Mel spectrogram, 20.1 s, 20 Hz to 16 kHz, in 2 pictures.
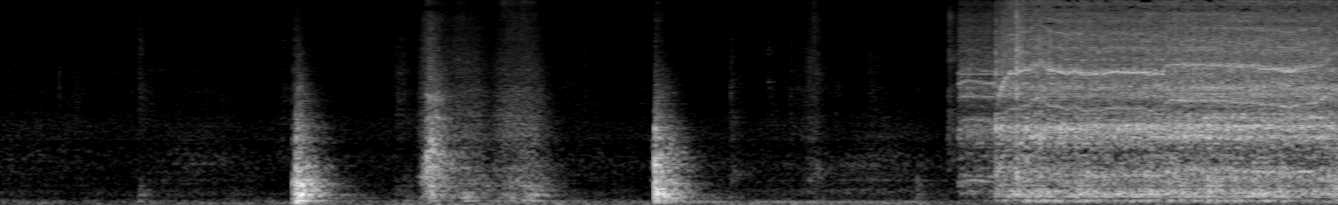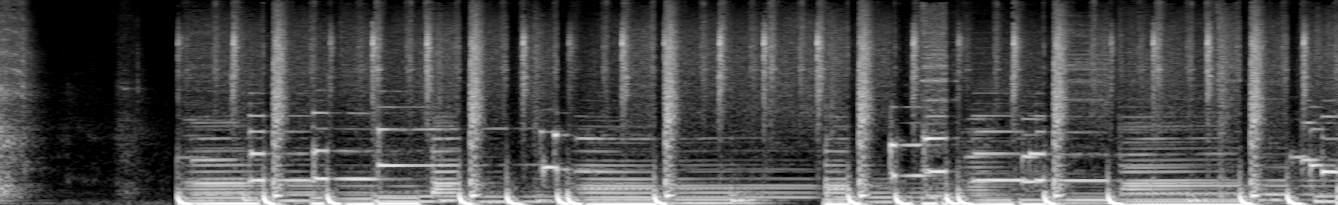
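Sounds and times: handheld power tool whining: 7.2s - 10.4s
music with a beat: 11.4s - 20.0s.

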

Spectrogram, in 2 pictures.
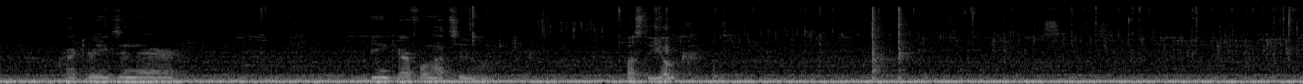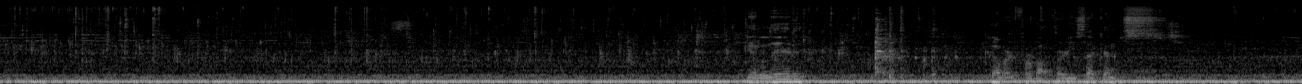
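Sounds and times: microwave oven humming: 0.0s - 26.0s
eggshell cracking against pan: 8.6s - 9.2s.

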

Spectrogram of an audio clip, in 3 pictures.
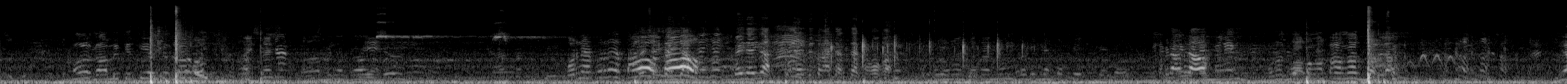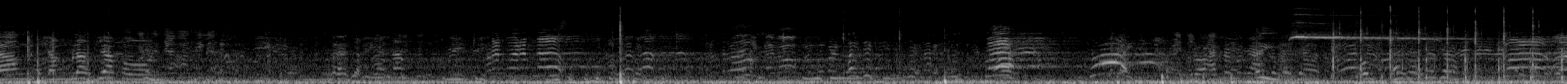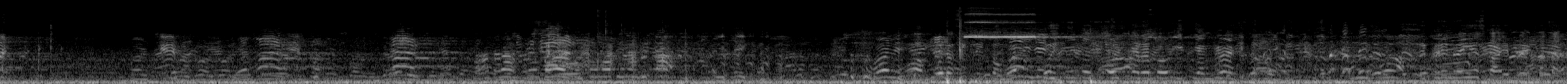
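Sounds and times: whistle blast: 3.7s - 5.6s, 28.6s - 30.5s, 41.0s - 42.2s.

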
